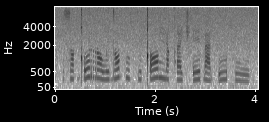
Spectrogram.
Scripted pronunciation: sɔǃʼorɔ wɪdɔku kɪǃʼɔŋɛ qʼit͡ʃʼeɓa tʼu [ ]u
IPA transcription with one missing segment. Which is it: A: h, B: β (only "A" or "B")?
A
